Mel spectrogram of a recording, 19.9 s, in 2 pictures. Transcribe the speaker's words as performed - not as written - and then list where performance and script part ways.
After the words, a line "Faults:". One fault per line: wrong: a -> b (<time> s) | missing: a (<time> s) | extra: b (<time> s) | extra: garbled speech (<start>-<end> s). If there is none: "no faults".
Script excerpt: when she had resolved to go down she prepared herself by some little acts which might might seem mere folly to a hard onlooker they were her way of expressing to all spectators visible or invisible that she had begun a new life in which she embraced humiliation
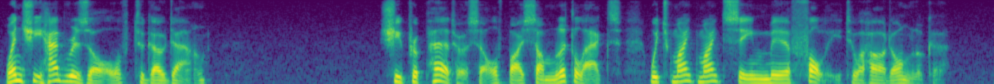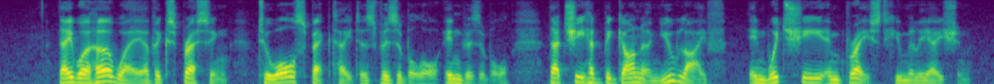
when she had resolved to go down she prepared herself by some little acts which might might seem mere folly to a hard onlooker they were her way of expressing to all spectators visible or invisible that she had begun a new life in which she embraced humiliation
Faults:
no faults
